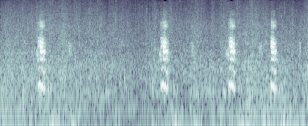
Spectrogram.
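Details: Short rasping notes from a Baer's pochard, five in quick uneven succession with gaps of half a second to a second and a half, against faint steady hiss.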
